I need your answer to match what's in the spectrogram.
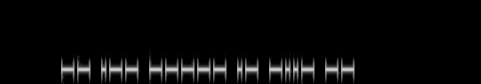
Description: Morse code, heard as a keyed tone, about 30 wpm, 700 Hz. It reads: MW0AXM
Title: DXCC-100 Call Signs - 6 Characters - Repeated 2x - 30wpm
